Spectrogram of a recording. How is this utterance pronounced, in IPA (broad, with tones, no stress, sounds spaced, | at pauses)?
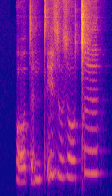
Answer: ɔ̰˨ t ə̰˨ n tʼ ḛ˦ z ʊ˨˦ z ɔ˨˦ ǀ ɜ˦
